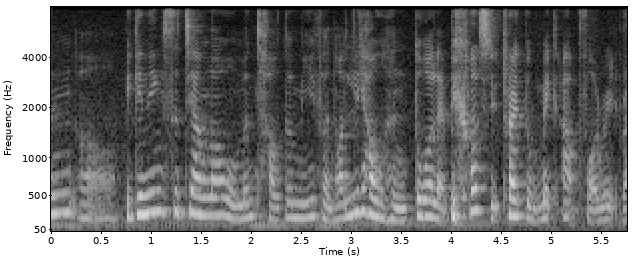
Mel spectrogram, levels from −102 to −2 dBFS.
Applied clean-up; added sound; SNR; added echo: none; none; none; none.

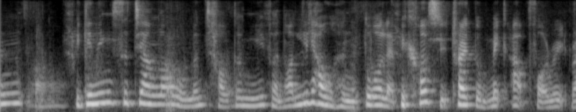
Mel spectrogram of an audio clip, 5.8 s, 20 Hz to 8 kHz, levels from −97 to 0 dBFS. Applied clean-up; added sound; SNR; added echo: neural separator model SepFormer DNS4.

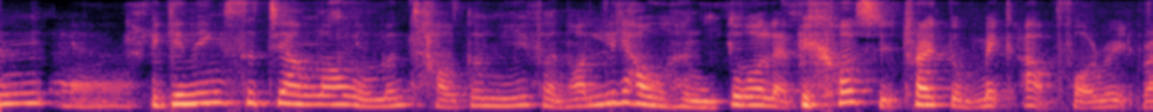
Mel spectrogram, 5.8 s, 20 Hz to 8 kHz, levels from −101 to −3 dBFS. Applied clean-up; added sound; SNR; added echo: neural mask model Resemble Enhance denoiser.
